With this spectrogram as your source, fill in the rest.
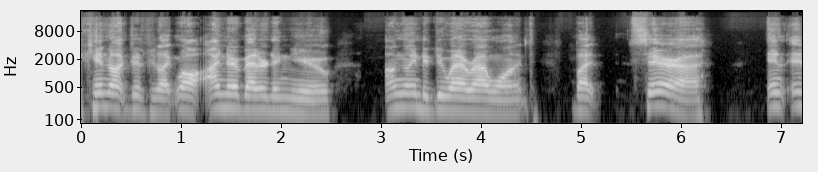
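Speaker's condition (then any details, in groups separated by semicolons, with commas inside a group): Cerebral palsy; from birth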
